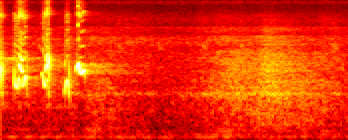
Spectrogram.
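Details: Bulbul lure call for wild birds: four sharp, harsh chirped notes in quick succession, followed by a rushing, breathy background noise with no further calls.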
